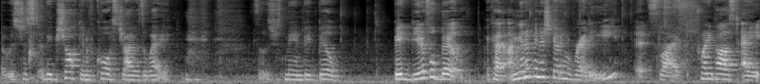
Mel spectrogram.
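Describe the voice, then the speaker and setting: With an Australian accent and a medium pitch, a woman speaks with lively intonation and big swings in loudness amid noticeable background noise and audible room echo. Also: moderate pace. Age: 30s. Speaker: lifestyle vlogger. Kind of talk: casual vlog chat. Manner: chatty, casual.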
